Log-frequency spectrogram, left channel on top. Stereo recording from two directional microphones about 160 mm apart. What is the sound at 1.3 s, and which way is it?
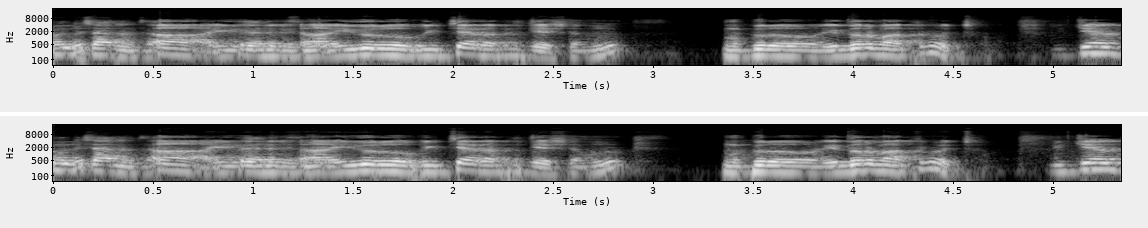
Speech, 5° right (ahead or behind).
